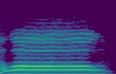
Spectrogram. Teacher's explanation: ওয়াও, তিন আলিফ পরিমাণে টান দিয়ে পড়তে হবে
